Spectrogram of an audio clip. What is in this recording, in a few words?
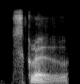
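"screw", British English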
